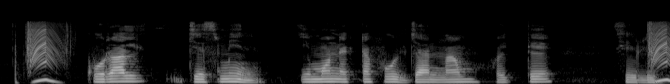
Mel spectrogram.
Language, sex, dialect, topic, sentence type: Bengali, male, Western, agriculture, statement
